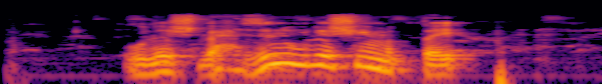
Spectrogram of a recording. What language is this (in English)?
Kabyle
